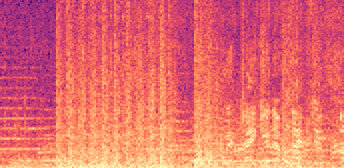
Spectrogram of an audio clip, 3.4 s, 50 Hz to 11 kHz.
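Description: Machine gun fire in the World War II strategy game Company of Heroes 2 during a multiplayer match, rapid rattling bursts of automatic shots set against battle noise, with a commentator talking over it.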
